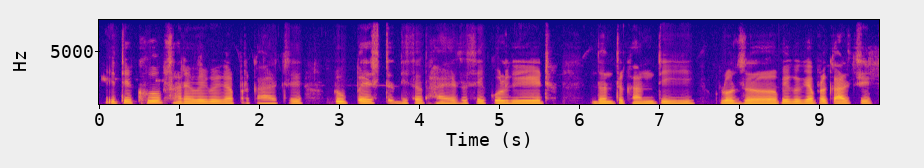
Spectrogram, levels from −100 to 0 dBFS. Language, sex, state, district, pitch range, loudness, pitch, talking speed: Marathi, male, Maharashtra, Dhule, 135-150 Hz, -18 LUFS, 145 Hz, 90 wpm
